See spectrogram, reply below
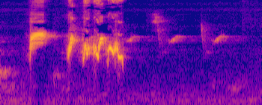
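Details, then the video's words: Red-whiskered bulbul practicing its voice as a song model for white-cheeked birds. A single loud phrase opens with a clear whistle and runs into a quick, bubbling sequence of slurred notes, then soft, thin whistles trail off. "Chào mào luyện giọng cực hay để ép chim má trắng học giọng"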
